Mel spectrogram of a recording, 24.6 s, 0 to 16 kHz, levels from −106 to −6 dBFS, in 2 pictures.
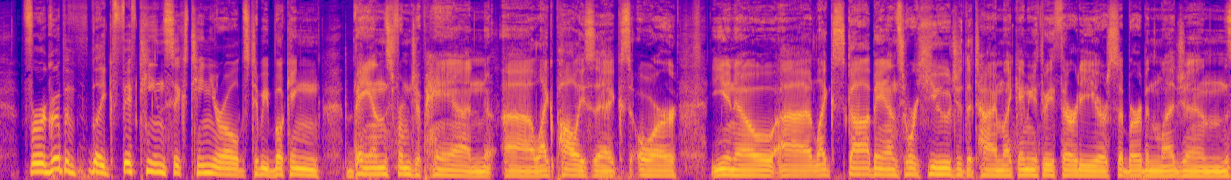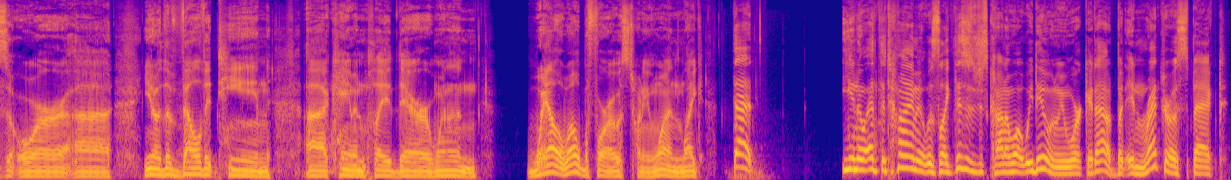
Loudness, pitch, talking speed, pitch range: -20 LUFS, 110 Hz, 200 wpm, 95-130 Hz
